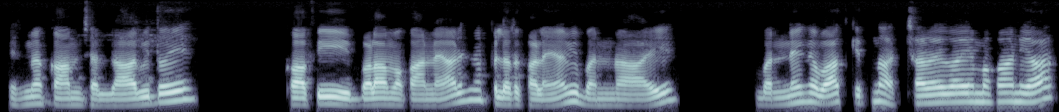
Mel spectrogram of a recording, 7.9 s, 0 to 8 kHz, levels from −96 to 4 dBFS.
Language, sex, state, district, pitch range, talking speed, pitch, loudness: Hindi, male, Uttar Pradesh, Jyotiba Phule Nagar, 130-190 Hz, 235 wpm, 150 Hz, -17 LUFS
